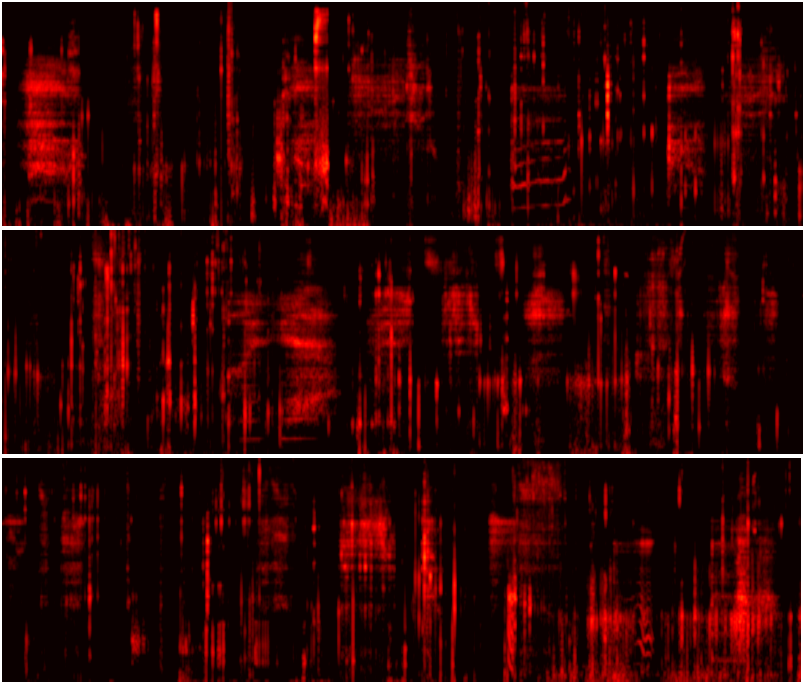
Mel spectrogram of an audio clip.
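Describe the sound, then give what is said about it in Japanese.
Someone eats an ice pop with many moist, crunchy bites and smacking chews, close and continuous with brief pauses. “アイスキャンディー。おいしい。甘くて口の中とろける。”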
